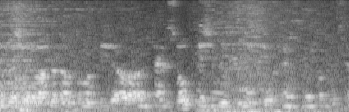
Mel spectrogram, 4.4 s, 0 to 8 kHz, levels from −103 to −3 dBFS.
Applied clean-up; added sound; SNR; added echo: classical method WPE with log-MMSE.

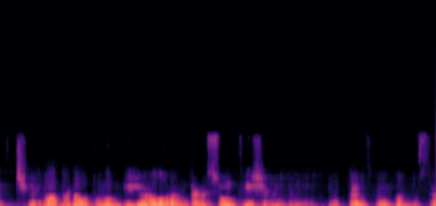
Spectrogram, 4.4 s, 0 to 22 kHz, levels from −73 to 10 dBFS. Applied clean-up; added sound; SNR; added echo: neural mask model DeepFilterNet 3.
